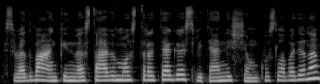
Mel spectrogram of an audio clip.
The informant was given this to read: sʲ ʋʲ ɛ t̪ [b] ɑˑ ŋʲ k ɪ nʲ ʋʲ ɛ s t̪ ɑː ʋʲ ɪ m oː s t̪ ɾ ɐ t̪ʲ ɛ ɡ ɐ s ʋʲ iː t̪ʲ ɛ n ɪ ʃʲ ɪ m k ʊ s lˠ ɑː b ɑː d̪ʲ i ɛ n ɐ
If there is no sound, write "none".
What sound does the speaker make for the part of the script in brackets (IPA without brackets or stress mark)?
b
